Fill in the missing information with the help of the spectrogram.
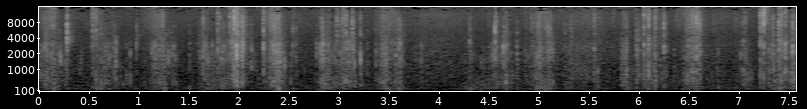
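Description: A clear printed plastic air cushion packaging pillow, hollow, is stroked and squeezed with the fingertips, then held in both hands and crinkled. Soft, bright crinkling and crackling come in a steady run of short rustling bursts with little low end.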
